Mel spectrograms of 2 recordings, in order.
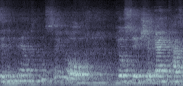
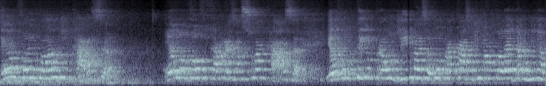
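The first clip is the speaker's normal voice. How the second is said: put-on higher, hurt defiant teen; defiant daughter; 6 semitones higher than usual. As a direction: voice the daughter announcing she leaves. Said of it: "a minha mais velha disse".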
